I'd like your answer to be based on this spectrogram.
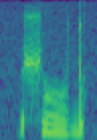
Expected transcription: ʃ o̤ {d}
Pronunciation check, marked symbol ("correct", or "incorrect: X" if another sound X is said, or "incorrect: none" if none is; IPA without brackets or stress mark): correct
